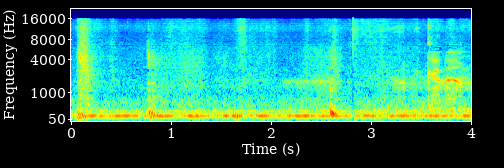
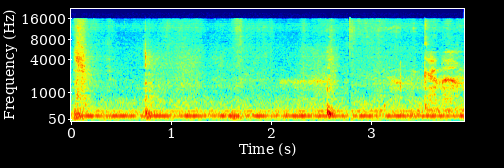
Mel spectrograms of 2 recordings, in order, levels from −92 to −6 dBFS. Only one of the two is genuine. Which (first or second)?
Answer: second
